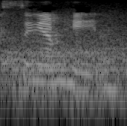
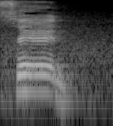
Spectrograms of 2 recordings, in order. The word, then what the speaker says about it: Samhain: And it's S-G-H-H-L-G. – Samhain. It looks like Samhain. – Yeah. Sam. – But it's pronounced Sewin. – Yes, Sewin.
